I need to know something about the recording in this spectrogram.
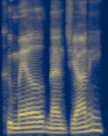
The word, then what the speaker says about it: Kumail Nanjiani: at and correct me if i'm saying his name wrong kumail nanjiani yep that's it yeah okay so i was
